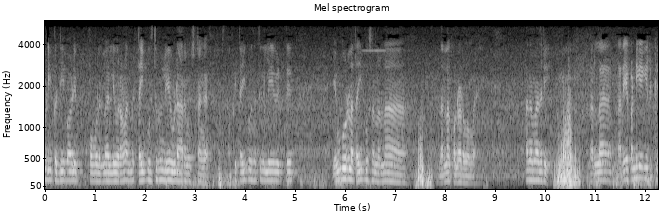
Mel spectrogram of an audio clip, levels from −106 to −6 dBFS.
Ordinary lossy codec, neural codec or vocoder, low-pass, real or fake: MP3, 32 kbps; none; 5.4 kHz; real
